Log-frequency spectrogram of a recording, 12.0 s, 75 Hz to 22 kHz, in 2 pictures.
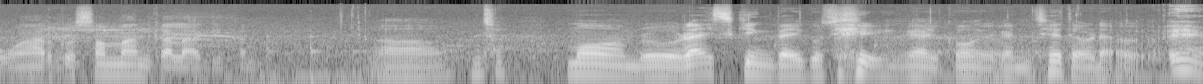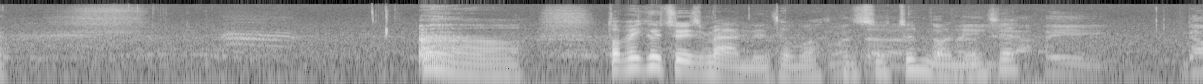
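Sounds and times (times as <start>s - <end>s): crow cawing: 0.0s - 1.5s, 6.0s - 7.6s.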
